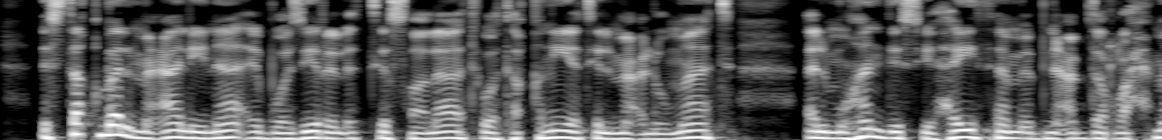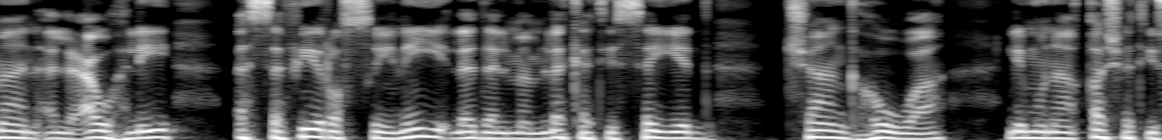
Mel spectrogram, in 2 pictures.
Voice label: arabic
